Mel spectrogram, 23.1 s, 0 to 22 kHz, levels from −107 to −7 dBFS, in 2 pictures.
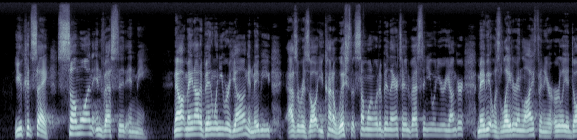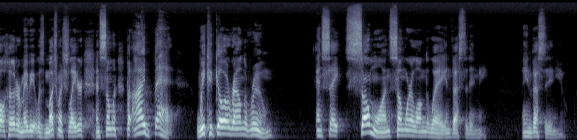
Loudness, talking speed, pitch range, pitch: -30 LUFS, 215 wpm, 125-160 Hz, 145 Hz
